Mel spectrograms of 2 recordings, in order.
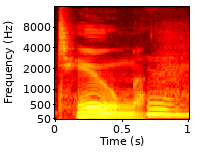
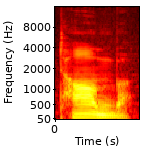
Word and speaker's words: tomb: look at that word tomb even though there is a b you don't usually pronounce it so it's tomb like that and not tumb okay tomb and what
